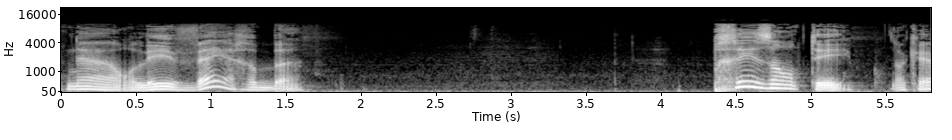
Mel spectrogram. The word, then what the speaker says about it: présenter: Okay, remember when we get this accent aigu like that on the top of sorry, then you should pronounce it e. All right, and then you combine the two en nasal en.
